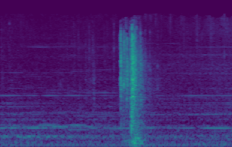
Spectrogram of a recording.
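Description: A door clicks open.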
